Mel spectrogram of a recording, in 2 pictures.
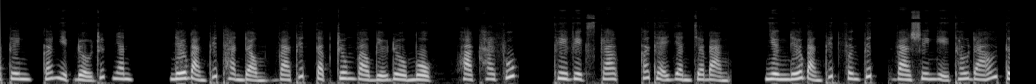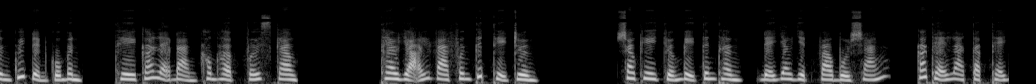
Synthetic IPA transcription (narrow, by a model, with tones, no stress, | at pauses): t̪i˧nkɔ˨˦ɲi˨˩ət̚ɗo̰˧˨zə˦˥t̚ɲa˧jŋ̟ | ne˨˦wɓa̰ː˧˨nt̪ʰi˦˥k̚ha˨˩jŋ̟ɗo̰˧˨wŋ͡mvaː˨˩t̪ʰï˦˥k̚t̪ə˨˩p̚t͡ɕʊ˧ŋ͡mvaː˨˩wɓi˧˩əwɗo̰˧˨˩mo˨˩t̚ | hwa˨˩k̚haː˧jfʊu˦˥t̚ | t̪ʰi˨˩vi˨˩ək̚skaː˧w̚kɔ˨˦t̪ʰe˧˩za˨˩jŋ̟t͡ɕɔ˧ɓa̰ː˧˨n | ɲɨ˧ŋne˨˦wɓa̰ː˧˨nt̪ʰi˦˥k̚fə˧nt̪ï˦˥k̟̚vaː˨˩swi˧ŋḭ˧˥t̪ʰə˨˦wɗaː˨˦wt̪ɨ˨˩ŋkwi˦˥əɗḭ̈˧˨ŋ̟ku˧˩əmï˨˩ŋ̟ | t̪ʰi˨˩kɔ˨˦lɛ̰˧˩ɓa̰ː˧˨nxə˧wŋ͡mɦəː˨˩p̚vəː˨˦jskaː˧w | t̪ʰɛ˧wzɔ̰˧˥˨jvaː˨˩fə˧nt̪i˦˥k̚t̪ʰḭ˧˨t͡ɕɨ˨˩əŋ | sa˧wxi˧t͡ɕwə˧˩nɓḭ˧˨t̪i˧nt̪ʰə˨˩nɗe˧˩zaː˧wzï˨˩k̚vaː˨˩wɓṵ˧˩˨jsaː˨˦ŋ | kɔ˨˦t̪ʰe˧˩laː˨˩t̪ə˨˩p̚t̪ʰe˧˩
